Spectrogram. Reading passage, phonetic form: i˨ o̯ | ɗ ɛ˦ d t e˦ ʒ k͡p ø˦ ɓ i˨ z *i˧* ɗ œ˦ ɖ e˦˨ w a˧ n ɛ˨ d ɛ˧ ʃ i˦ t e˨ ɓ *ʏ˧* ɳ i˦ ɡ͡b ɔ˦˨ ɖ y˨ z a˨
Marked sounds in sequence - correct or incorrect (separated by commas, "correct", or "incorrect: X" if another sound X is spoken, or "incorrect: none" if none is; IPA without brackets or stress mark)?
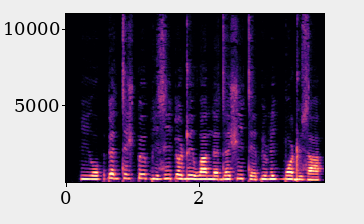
incorrect: i˦, incorrect: y˧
